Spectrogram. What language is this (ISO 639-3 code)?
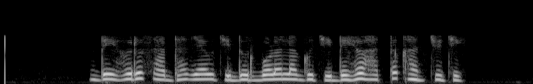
ori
